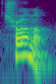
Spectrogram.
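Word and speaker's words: Toronto: 소리만 먼저 말씀드리면 따라해볼게요 truna 그런데 이게 트러너가 뭘까 궁금하시죠 바로 캐나다의 도시 토론토를 의미합니다 우리가 알고 있는 토론토가 영어로 하면 토론토인 것 같잖아요 하지만 우리가 영어로 토론토 발음 소리를 들어본 적이 없으니까 이렇게 쉬운 단어도 알아듣지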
